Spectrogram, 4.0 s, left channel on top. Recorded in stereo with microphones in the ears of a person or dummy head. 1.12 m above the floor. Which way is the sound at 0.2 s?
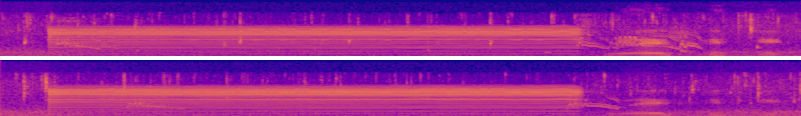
Centre (ahead or behind).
